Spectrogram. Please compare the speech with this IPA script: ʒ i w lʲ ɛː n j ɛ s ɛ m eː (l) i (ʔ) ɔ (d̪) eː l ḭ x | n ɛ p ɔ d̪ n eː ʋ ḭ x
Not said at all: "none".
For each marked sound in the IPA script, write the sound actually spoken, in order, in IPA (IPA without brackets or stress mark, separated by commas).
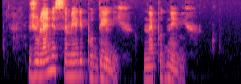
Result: ɾ, p, d̪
